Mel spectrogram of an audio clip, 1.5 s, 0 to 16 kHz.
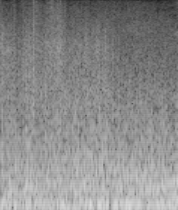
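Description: Artillery barrage exploding in the Company of Heroes 3 video game, a dense, rumbling wash of distant booms blending into a continuous low roar.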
